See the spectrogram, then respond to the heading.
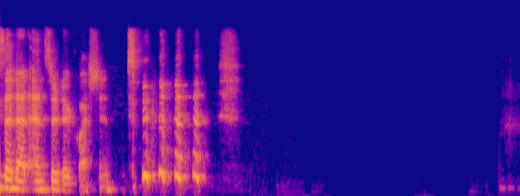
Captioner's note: laughs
